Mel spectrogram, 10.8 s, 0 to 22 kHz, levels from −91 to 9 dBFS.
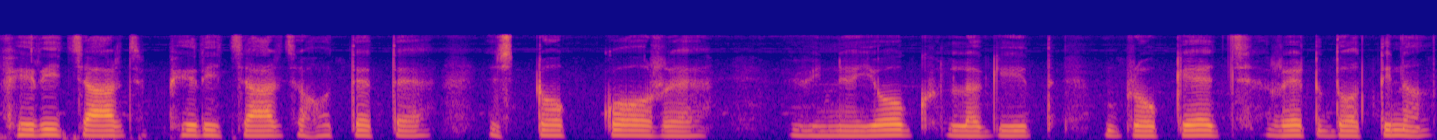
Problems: none marked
